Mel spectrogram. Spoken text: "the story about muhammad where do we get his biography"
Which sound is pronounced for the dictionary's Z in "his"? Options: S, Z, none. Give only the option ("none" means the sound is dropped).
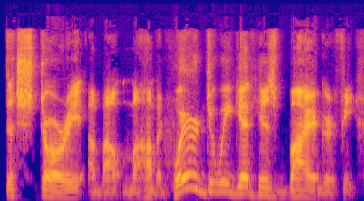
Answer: Z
